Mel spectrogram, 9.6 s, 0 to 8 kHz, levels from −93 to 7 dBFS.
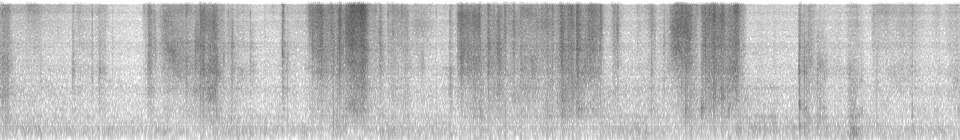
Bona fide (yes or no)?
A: no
